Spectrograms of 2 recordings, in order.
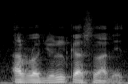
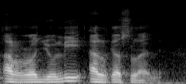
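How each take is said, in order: First: The 'a' of 'al' is dropped, words linked. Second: The 'a' of 'al' is pronounced separately. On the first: The speaker calls it right. "Jadi bacanya ar-rajuli langsung ke sini" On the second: The speaker calls it wrong.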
